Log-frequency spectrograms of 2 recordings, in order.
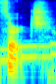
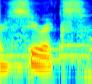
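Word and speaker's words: SearX: Sirix, or Search, I think it's probably pronounced Search, is an open source search engine that searches all the other search engines the same time.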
